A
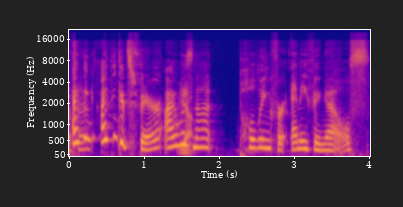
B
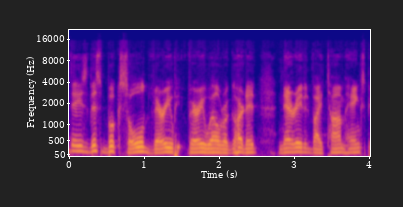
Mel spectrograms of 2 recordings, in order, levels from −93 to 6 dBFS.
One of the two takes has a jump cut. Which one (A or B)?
B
